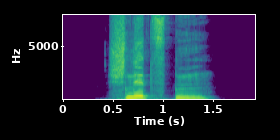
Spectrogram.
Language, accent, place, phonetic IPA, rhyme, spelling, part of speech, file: German, Germany, Berlin, [ˈʃnɪt͡stn̩], -ɪt͡stn̩, schnitzten, verb, De-schnitzten.ogg
- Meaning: inflection of schnitzen: 1. first/third-person plural preterite 2. first/third-person plural subjunctive II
